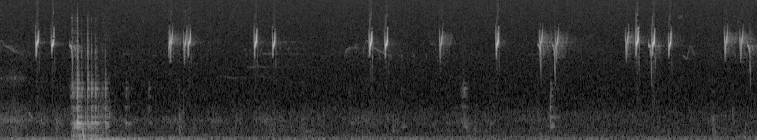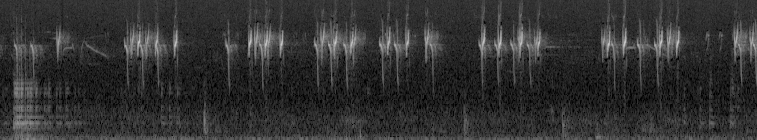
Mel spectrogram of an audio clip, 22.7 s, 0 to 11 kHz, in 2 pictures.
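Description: Repeated short, high chirping calls from a wild white-winged crossbill flying over, recorded at 6:25 a.m., coming in quick bursts that grow busier and louder toward the end, with a couple of brief low thumps early on.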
